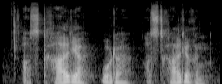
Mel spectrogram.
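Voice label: "australier", German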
